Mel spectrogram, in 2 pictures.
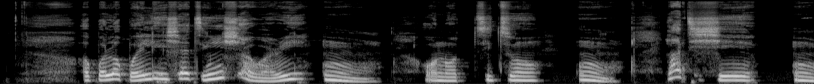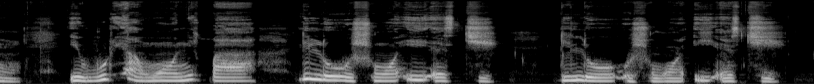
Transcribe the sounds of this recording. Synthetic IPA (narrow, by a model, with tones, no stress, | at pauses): ɔ˧k͡pɔ˧lɔ˦k͡pɔ˨i˧˦le˦i˦ʃɛ˦ti˧˦n̩˦ʃa˦˨wa˨ɾĩ˨˦˨ | ɔ̰˧nɔ̃˧ti˦tũ˦˨ | la˦ti˧ʃẽ˧˦˨ | i˨wu˨˦ɾi˦a˦˨w̃ɔ̃˧nĩ˦k͡pa˧ | li˦lo˦o˦˨ʃũ˨w̃ɔ̃˧ʔi˦ɛ˧sd͡ʒi˨ | li˦lo˦˧o˨ʃũ˨w̃ɔ̃˧i˦ɛ˧sd͡ʒi˨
